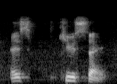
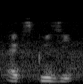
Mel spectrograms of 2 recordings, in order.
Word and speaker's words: exquisite: Okay, can you guys pronounce this word? Apa ni? Exquisite. Siapa boleh sebut? Excuse side. Excuse. Okay. Aiman just now. Was it Aiman? Aiman, what did you say? Exquisite.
